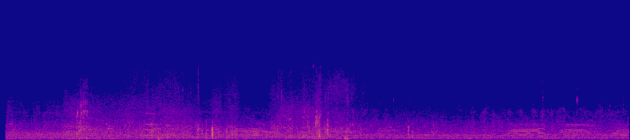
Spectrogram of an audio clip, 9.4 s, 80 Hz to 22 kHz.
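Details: A flock of brant geese (Branta bernicla) at Verken, Heradsbygd, Norway, in 2023 keeps up a dense, continuous chorus of overlapping, throaty murmuring honks, with no clear gaps between the calls.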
